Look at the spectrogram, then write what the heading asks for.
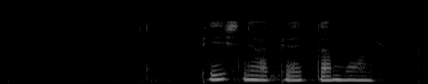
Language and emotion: Russian, sad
